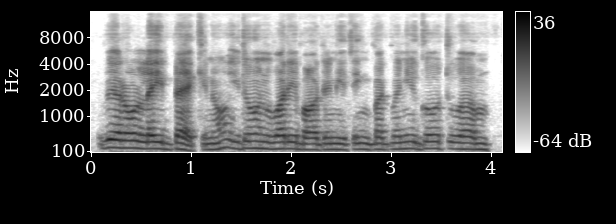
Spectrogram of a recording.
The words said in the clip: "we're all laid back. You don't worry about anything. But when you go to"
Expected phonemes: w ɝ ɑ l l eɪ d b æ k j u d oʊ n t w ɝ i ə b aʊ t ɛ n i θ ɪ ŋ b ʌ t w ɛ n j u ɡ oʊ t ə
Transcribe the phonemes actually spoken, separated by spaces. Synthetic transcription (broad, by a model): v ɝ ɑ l l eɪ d b æ k j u d oʊ n t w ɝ i ə b aʊ t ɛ n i t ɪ ŋ b ʌ t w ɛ n j u ɡ oʊ t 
